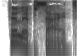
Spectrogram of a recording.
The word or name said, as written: phillipsite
